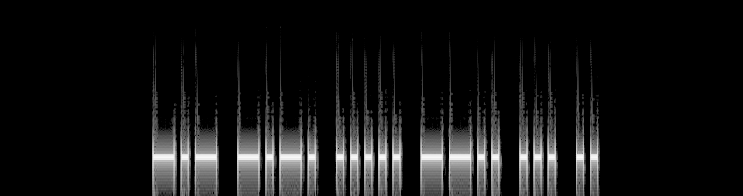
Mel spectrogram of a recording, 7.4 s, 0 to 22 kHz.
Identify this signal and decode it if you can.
Morse code, heard as a keyed tone, about 17 wpm, 700 Hz. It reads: KC5ZSI
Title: USA Call Signs - 6 Characters - Repeated 2x - 17wpm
